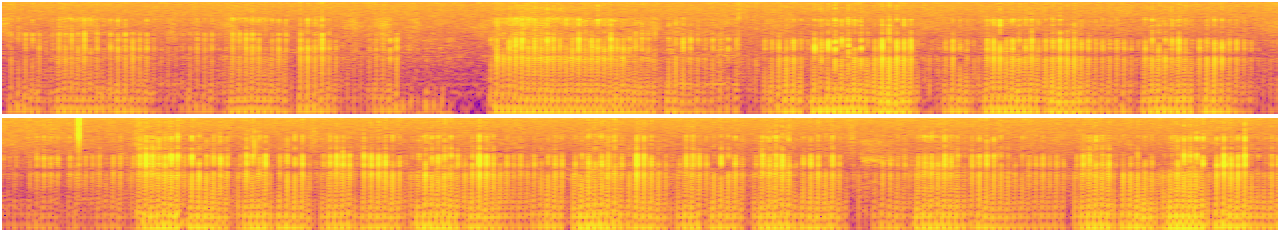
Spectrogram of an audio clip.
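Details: Kitten purring indoors for relaxation listening, a low continuous rumble with fast vibrating pulses, briefly dipping near the third second before resuming steadily; no other clear sounds.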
